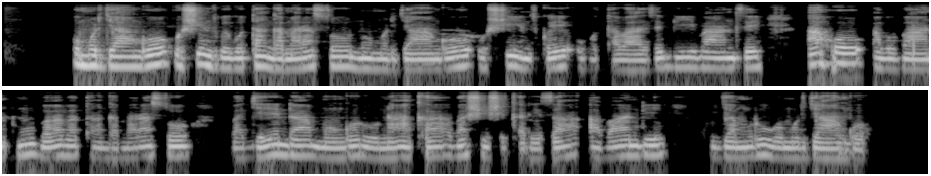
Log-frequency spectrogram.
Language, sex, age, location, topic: Kinyarwanda, male, 18-24, Nyagatare, health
